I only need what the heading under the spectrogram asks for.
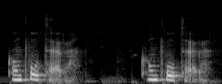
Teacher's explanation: So pu is where we put the stress. Komputer, 3 syllables.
